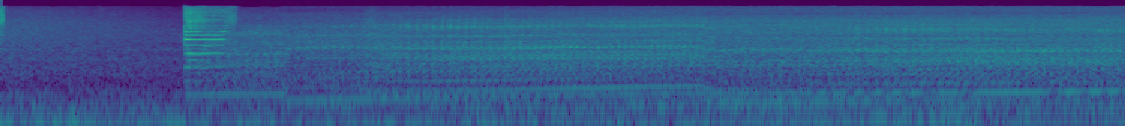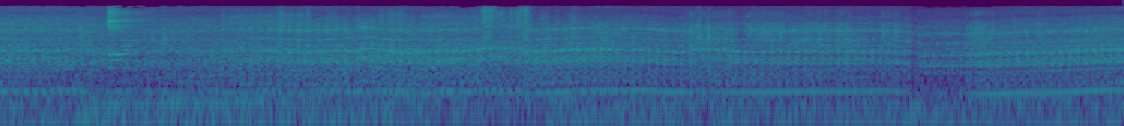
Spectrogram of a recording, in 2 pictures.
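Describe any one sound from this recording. A car engine revs and roars as the car races over dirt.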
